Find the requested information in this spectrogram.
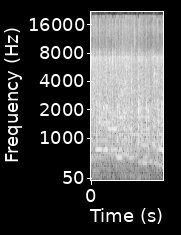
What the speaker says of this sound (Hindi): बजाओ ताली से।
